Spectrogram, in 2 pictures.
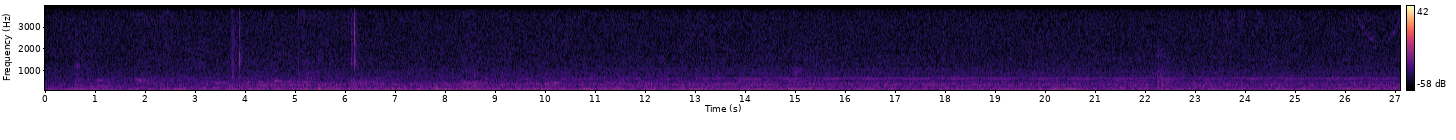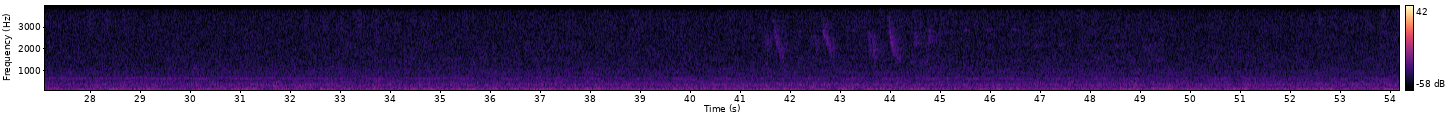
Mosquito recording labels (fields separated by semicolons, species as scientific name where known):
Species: no mosquito; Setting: insect culture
